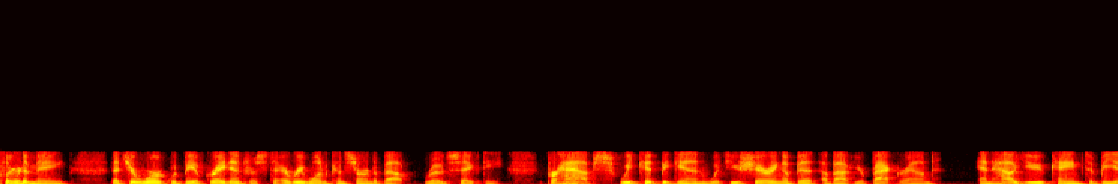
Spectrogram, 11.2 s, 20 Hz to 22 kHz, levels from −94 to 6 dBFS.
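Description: Nothing stood out on listening to this speech clip, which carries the narrow telephone band of a 32 kbit/s G.726 ADPCM path, with nothing heard above about 3.9 kHz.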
